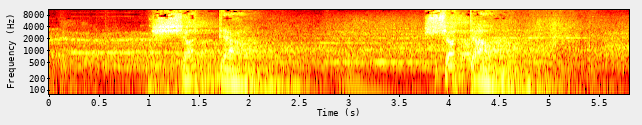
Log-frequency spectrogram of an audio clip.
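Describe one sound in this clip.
Short bursts of game spell effects whoosh and ring out.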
